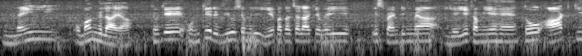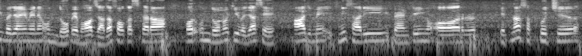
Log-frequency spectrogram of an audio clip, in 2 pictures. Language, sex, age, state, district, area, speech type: Urdu, male, 30-45, Delhi, Central Delhi, urban, spontaneous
